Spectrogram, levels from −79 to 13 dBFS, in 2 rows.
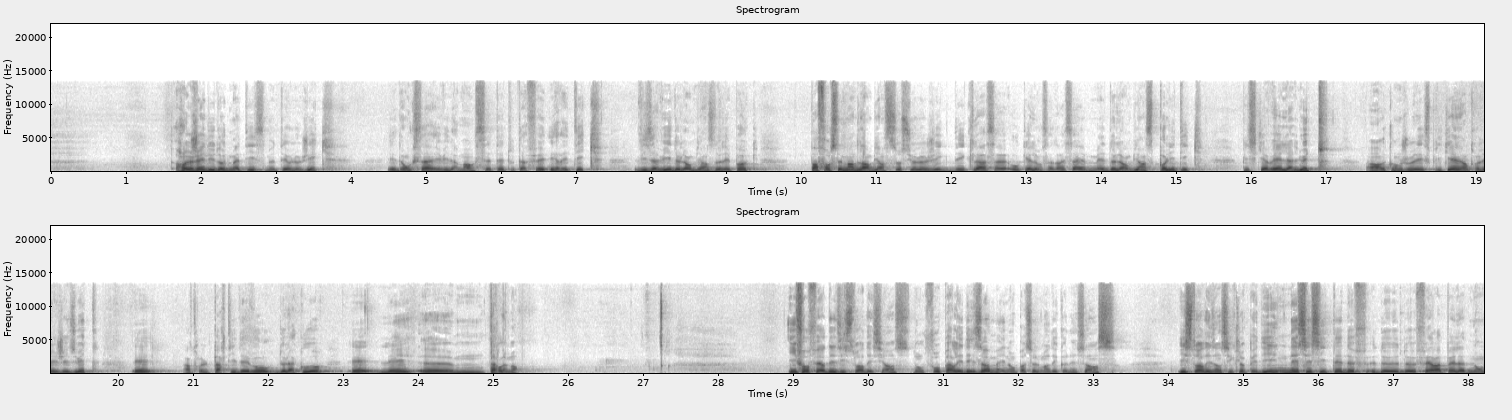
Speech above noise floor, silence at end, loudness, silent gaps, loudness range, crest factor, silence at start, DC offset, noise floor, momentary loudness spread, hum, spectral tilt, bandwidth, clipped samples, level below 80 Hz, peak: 35 dB; 0 s; -18 LUFS; none; 5 LU; 18 dB; 1.6 s; under 0.1%; -52 dBFS; 11 LU; none; -5.5 dB/octave; 13.5 kHz; under 0.1%; -58 dBFS; 0 dBFS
